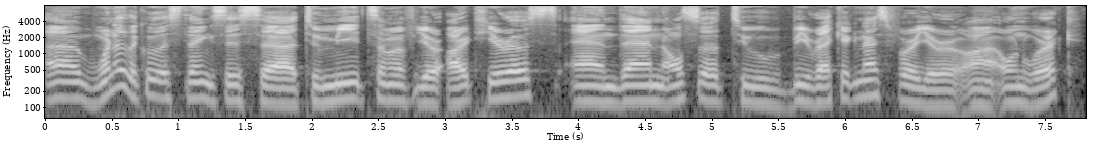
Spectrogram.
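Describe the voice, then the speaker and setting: A man's voice: mid-range voice, measured pace, hardly any pauses, no echo. Easygoing man from Mexico. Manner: easygoing, many fillers. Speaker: artist, guest.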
